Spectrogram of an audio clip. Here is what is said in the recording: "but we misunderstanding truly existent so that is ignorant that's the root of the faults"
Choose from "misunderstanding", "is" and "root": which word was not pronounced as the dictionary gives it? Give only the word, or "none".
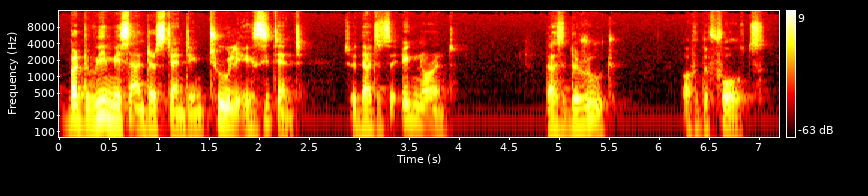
is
